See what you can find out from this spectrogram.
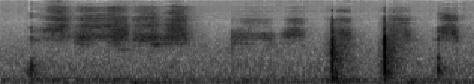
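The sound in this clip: Hand writing produces faint, quick scratchy rubbing strokes that come in a rapid series, with a few sharper strokes near the end.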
